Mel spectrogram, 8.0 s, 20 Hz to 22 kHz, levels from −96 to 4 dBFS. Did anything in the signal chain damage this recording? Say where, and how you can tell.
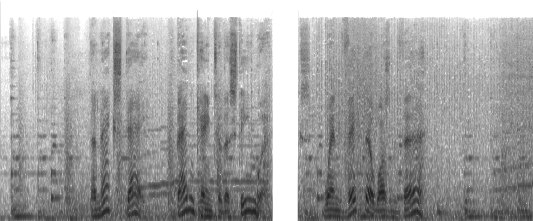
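Yes, a rebuffering stall at playback: silence from 4.07 to 4.47 s while the player starved, then the sound resumes exactly where it stopped, adding 0.39 s and dropping nothing.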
